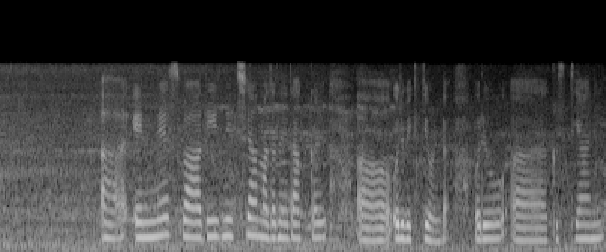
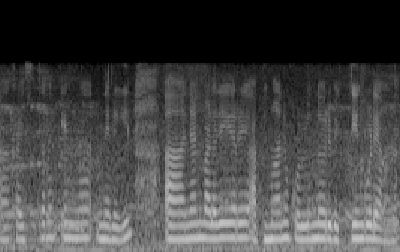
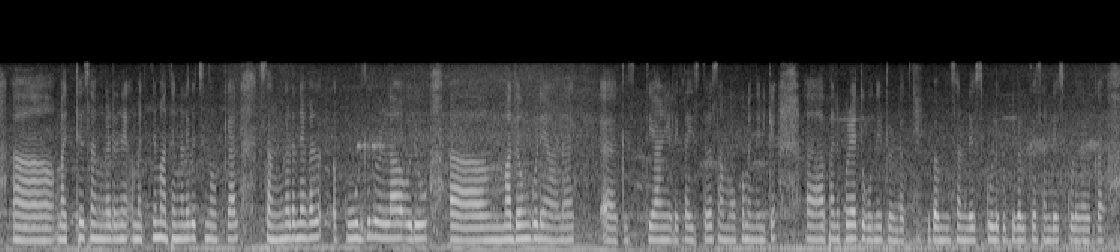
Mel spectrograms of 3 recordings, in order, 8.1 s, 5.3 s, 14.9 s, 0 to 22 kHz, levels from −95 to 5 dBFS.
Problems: none marked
